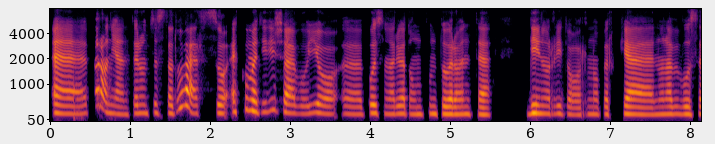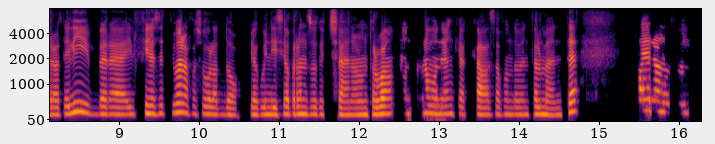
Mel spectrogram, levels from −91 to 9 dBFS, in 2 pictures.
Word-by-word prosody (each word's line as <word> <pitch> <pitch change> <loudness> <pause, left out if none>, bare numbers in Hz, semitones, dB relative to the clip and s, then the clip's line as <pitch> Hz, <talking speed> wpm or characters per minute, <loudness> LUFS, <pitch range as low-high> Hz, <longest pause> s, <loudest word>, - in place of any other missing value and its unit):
Ehm, 205 -2 +4
però 405 -2 +3
niente, 200 -3 -3
non 220 0 -4
c'è 230 - -9
stato 225 - -4
verso, 215 - +2
e 255 - -2
come 285 -5 +3
ti 250 - -10
dicevo 240 -8 0
io, 210 -2 -2
uhm, 195 -1 -6
poi 225 +3 +2
sono 200 -2 -11
arrivata 205 0 -2
a - - -7
un 195 0 -6
punto 200 +1 -3
veramente 195 -1 +1 0.5
di 225 +2 +7
non 210 -1 -3
ritorno, 195 -1 -7
perché 190 -1 +2
non 195 +1 -4
avevo 195 0 -1
serate 190 +1 -2
libere. 195 -6 +2
Il 190 +1 -5
fine 210 +3 +1
settimana 230 +4 +2
facevo 200 -1 -5
la 190 - 0
doppia, 180 0 -5
quindi 185 0 0
sia 195 +3 +1
pranzo 195 0 0
che 185 0 -8
cena, 175 -2 -1
non 180 0 +1
trova 190 +2 +6
non 205 - 0 0.3
tornavo 210 0 -2
neanche 200 0 -3
a 195 - -4
casa 190 0 0
fondamentalmente. 185 +4 0 0.7
Poi 290 0 +4
erano 275 -4 +3
sul 230 0 -13
195 Hz, 185 wpm, -21 LUFS, 190-220 Hz, 0.7 s, di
